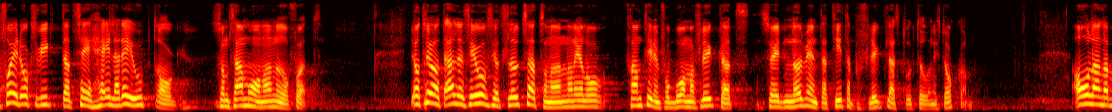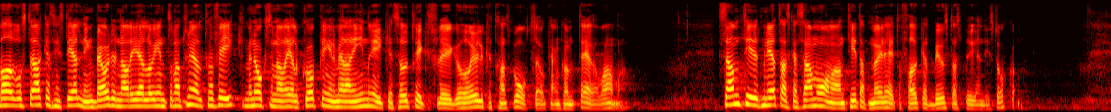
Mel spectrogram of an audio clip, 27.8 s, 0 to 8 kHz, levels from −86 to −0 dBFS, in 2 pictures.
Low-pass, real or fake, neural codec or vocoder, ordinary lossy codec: 7.2 kHz; real; none; none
